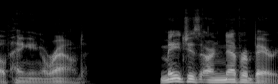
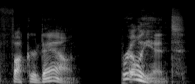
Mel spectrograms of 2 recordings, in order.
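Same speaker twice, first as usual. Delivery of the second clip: a sudden, higher burst of glee; thrilled at the new plan; excited outburst; 6 semitones higher, 4 dB louder, slower than usual. Acted. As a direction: pitch leaps high on Brilliant. Excited at tracking spell idea.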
